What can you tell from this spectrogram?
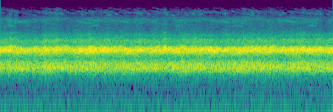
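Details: Many frogs singing at once in a continuous, shimmering chorus of high buzzy trills over a lower humming layer, holding an even level without pauses.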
